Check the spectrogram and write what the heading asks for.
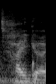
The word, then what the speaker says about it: Tygh: Yeah, look at Taiga. It's spelled Taiga, but it's spelled Tygh.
